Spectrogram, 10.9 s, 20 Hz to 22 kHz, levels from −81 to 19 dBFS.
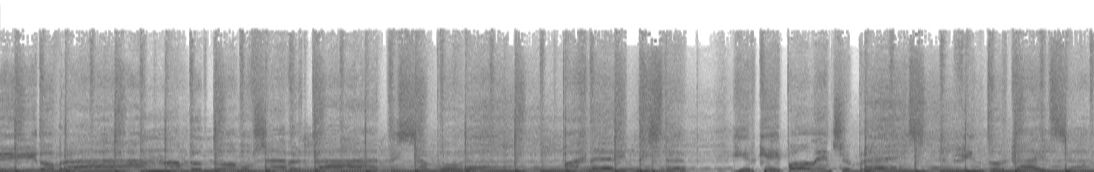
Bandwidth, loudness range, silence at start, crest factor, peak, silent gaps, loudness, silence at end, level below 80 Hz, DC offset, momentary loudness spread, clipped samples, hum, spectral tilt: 19 kHz; 2 LU; 0 s; 14 dB; -2 dBFS; none; -16 LUFS; 0 s; -22 dBFS; under 0.1%; 3 LU; under 0.1%; none; -4.5 dB/octave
